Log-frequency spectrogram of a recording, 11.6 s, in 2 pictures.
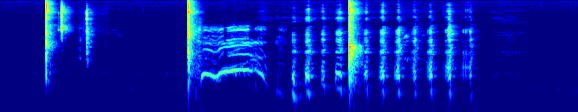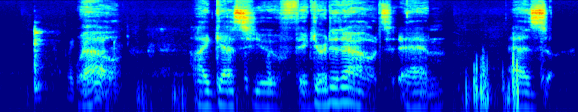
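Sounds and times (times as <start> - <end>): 
slow hand clapping: 1.9 - 2.1, 3.4 - 3.8
laughter: 2.0 - 4.8
speech: 7.8 - 10.3, 10.9 - 11.4.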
